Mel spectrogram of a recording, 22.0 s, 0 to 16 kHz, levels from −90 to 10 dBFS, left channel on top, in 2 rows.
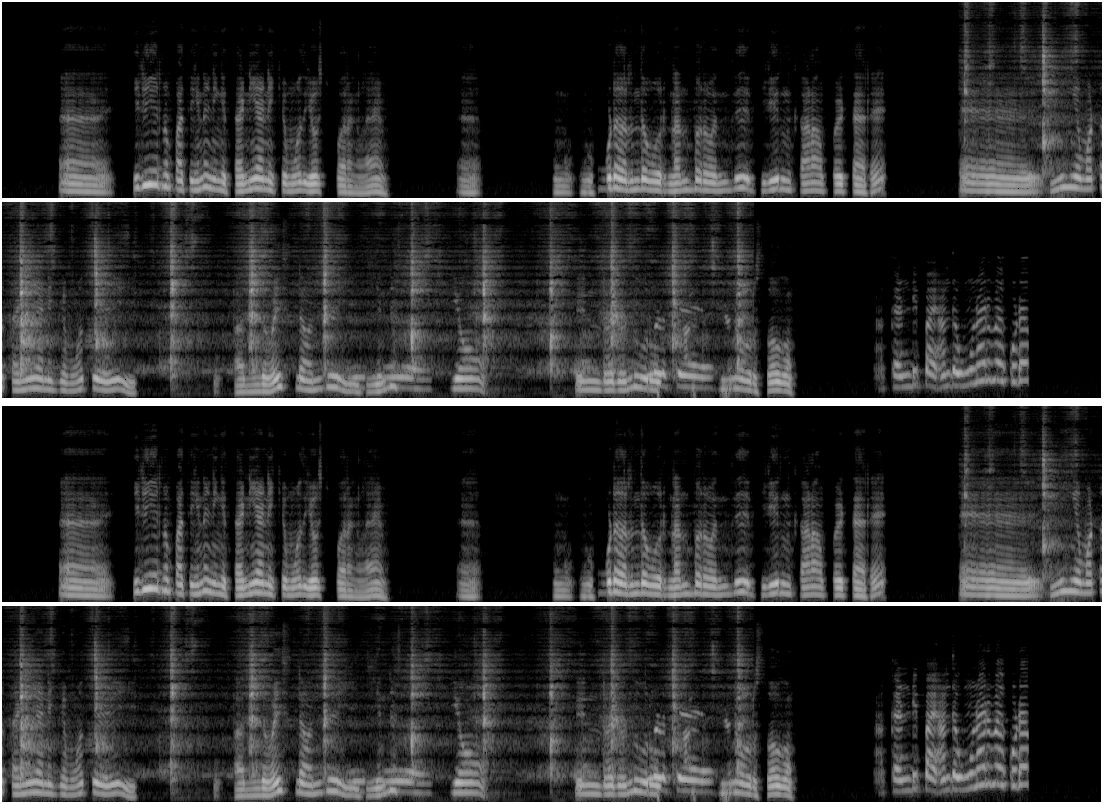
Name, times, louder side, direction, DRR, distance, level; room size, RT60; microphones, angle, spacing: voice 1, 0.6-3.9 4.6-4.8 5.5-8.8 9.6-12.4 13.3-15.0 15.5-15.9 16.7-17.6 18.2-18.9, equal, 15° right, 3.3 m, -28 dB
voice 2, 6.0-6.3 14.4-15.3 17.4-18.2 19.7-21.3, right 2 dB, 55° right, 5.1 m, -31 dB
sound 1, 9.6-10.8 11.1-18.5, left 3 dB, 15° left, 4.8 m, -36 dB
head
